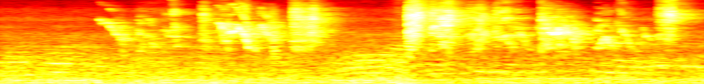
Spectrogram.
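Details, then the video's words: Budgies chattering busily with overlapping raspy squawks and high twittering notes, growing louder in the second half. "Budgies parrot daily update"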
